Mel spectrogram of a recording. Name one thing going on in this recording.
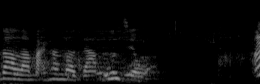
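A young woman speaks calmly on a phone.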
